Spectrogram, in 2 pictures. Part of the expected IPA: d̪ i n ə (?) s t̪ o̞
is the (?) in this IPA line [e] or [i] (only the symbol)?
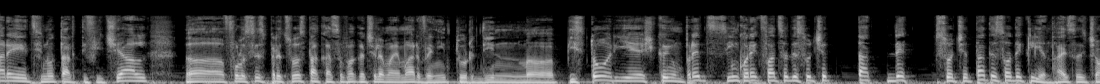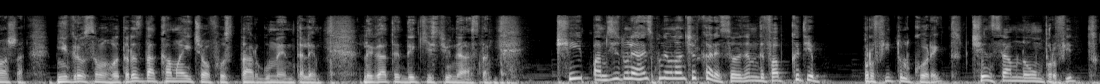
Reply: i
